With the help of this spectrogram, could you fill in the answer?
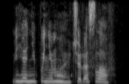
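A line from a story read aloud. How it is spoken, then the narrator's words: Sobbing babble. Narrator (Russian): лепетала я, всхлипывая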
